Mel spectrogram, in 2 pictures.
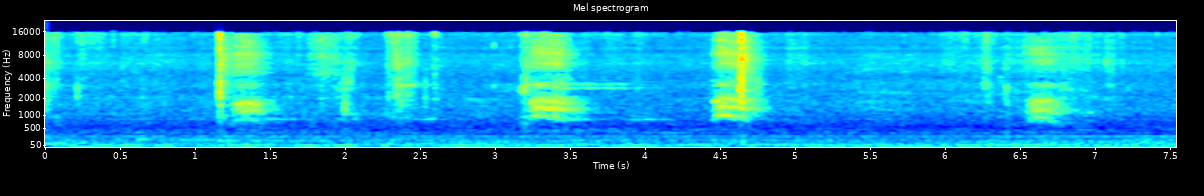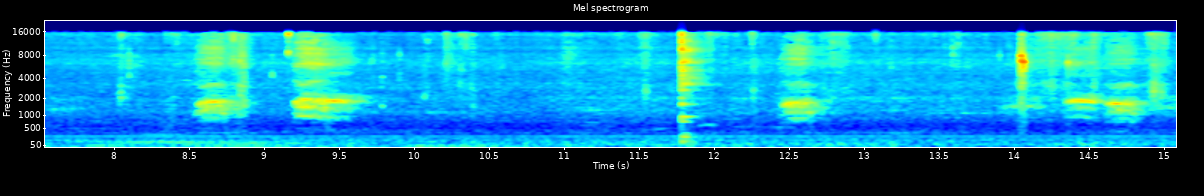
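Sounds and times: hoe striking ground: 11.8 - 12.2
bird calling: 13.9 - 15.0.

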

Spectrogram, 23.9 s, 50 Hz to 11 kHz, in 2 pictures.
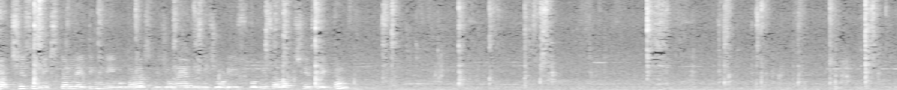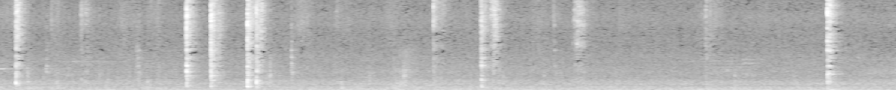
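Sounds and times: spoon clinking against metal bowl: 0.2 - 4.5, 5.1 - 5.5, 11.0 - 12.4.

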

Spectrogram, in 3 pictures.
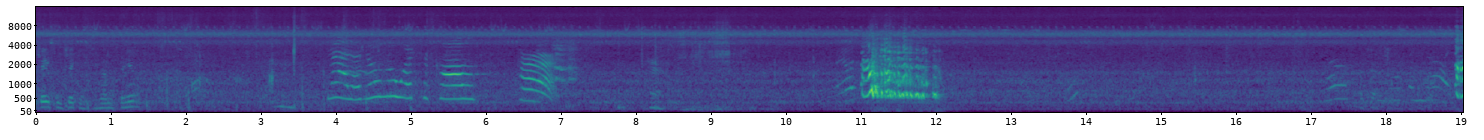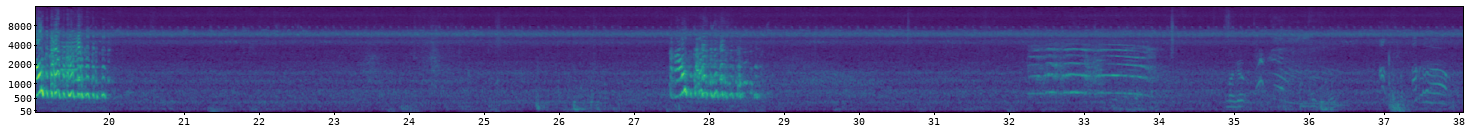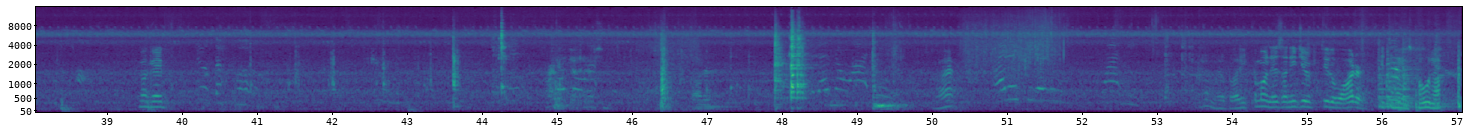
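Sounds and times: turkey gobbling: 11.0 - 12.2, 18.9 - 20.2, 27.5 - 28.9.

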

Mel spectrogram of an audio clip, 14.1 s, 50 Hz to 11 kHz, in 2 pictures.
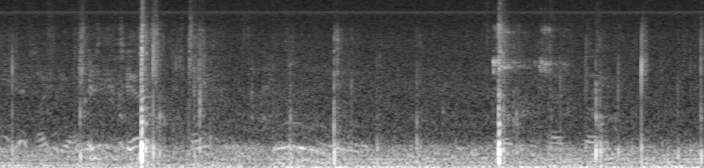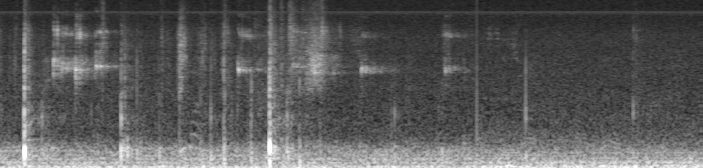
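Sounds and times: tennis ball bounces: 0.8 - 2.0, 4.9 - 11.7
racket hitting tennis ball: 1.4 - 2.0, 4.9 - 6.2, 7.0 - 10.9.

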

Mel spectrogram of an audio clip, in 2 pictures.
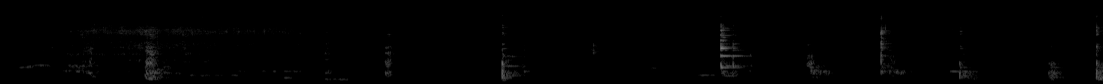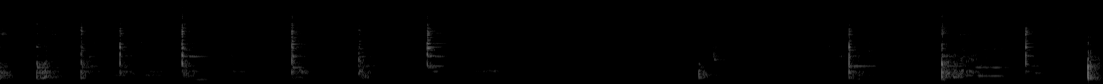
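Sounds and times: metal spoon scraping a pot: 19.5 - 22.0.

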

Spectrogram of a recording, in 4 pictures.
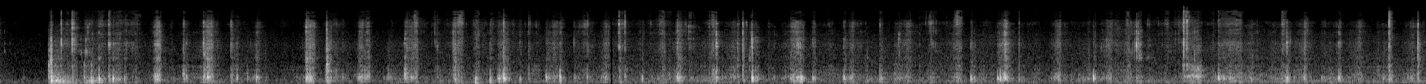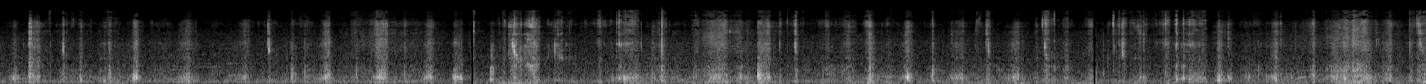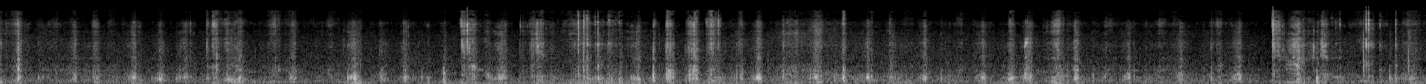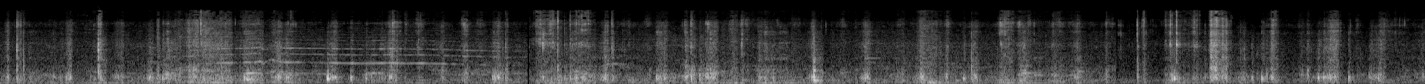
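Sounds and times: crunching and chewing ice: 0.0 - 57.0
metal spoon scraping ice: 41.3 - 51.1.

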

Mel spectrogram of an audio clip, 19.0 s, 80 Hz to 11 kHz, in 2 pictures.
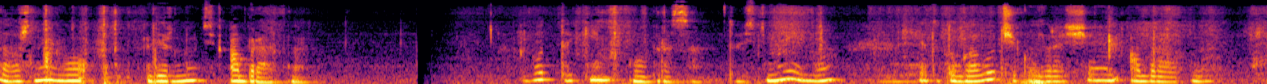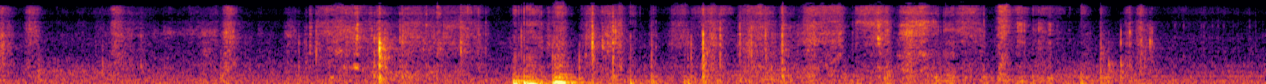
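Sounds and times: paper rustling and rubbing: 5.7 - 18.3.

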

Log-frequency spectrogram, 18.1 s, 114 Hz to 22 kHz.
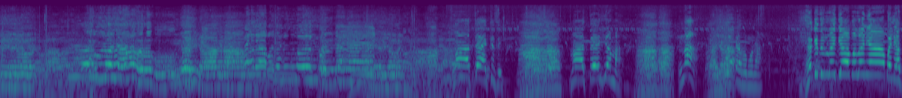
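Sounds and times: group of people chanting: 0.0 - 14.9.

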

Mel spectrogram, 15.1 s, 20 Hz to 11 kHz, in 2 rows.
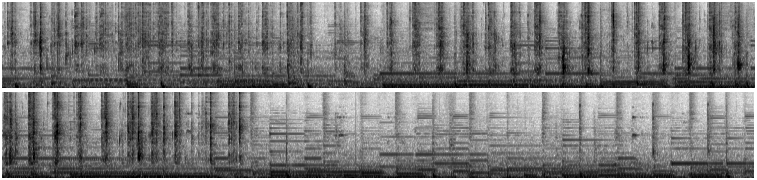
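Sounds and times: whisk clicking against glass bowl: 0.0 - 10.0
background music with low notes: 0.0 - 15.0.

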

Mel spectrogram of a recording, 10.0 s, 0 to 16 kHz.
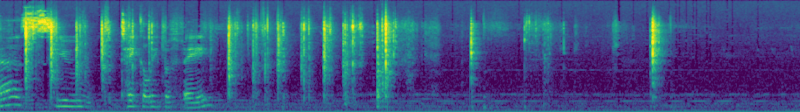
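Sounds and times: faint background music: 0.0 - 10.0
cards tapping on a table: 0.3 - 2.0, 2.8 - 5.0, 8.1 - 8.4.

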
